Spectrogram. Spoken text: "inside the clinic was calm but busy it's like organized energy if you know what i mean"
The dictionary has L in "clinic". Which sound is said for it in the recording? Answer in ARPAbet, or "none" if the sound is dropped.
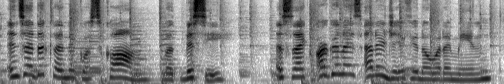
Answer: L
